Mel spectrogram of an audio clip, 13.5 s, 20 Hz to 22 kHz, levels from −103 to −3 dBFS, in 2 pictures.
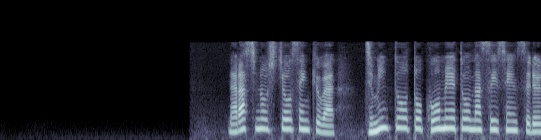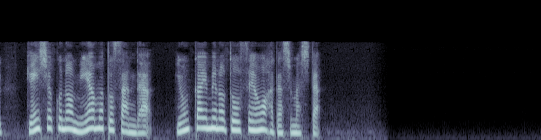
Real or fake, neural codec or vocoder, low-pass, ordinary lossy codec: fake; codec, 16 kHz, 1.1 kbps, Voila-Tokenizer; none; none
